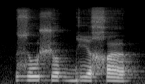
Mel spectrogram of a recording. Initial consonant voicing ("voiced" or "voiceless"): voiced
